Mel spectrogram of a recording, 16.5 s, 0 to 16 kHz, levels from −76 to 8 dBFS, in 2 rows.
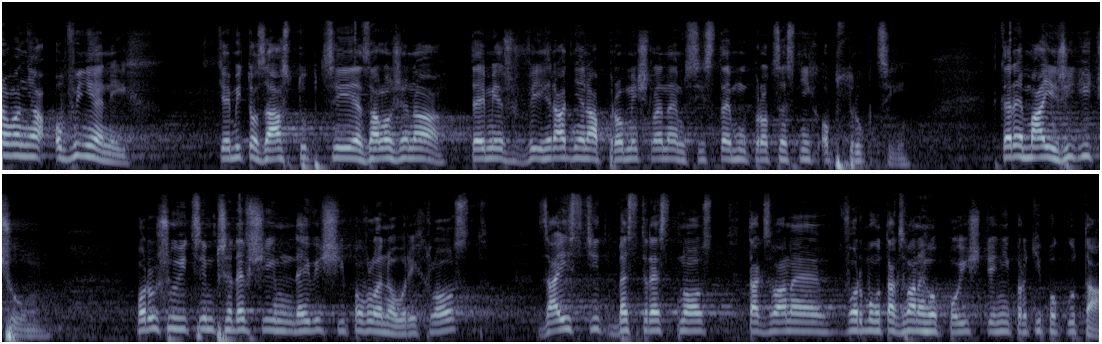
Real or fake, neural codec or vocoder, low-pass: real; none; 10.8 kHz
